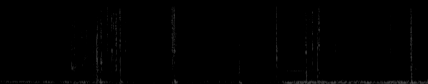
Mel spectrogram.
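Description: A gun clicks and clacks as shells are loaded into it.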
